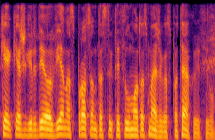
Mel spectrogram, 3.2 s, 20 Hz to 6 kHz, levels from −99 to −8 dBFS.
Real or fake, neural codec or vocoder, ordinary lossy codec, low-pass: real; none; AAC, 48 kbps; 5.4 kHz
